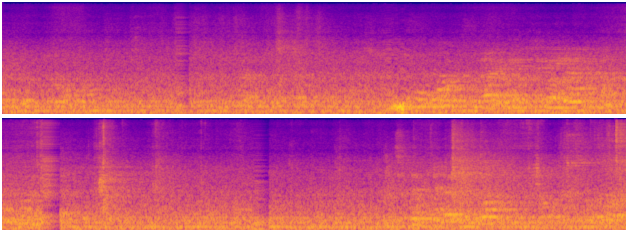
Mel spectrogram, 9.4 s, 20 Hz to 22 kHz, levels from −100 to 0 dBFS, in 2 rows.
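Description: Lost LE Audio frames break up this everyday sound at 1.31–1.40, 2.88–3.07 (scattered short gaps up to around 30 ms), 4.99–5.12 and 6.57–6.68 s. Each time, the LC3 decoder fills the gap by repeating the last spectrum with randomised signs, so tones smear into noise.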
